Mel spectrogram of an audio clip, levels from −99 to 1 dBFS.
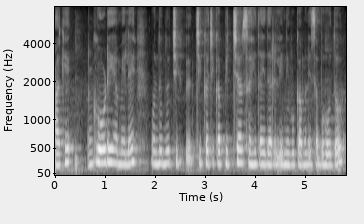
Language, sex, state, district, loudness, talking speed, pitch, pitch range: Kannada, female, Karnataka, Bellary, -18 LUFS, 135 wpm, 220 Hz, 205-235 Hz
